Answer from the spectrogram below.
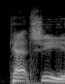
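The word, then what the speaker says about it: Cait Sith: in wait people can announce it cat catchy cat she is the correct way to pronounce it it's c-a-i-t-s-i-t-h i believe and i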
